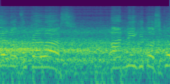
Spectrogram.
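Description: Stadium crowd cheering and shouting as a goal goes in, with several loud individual voices standing out over the roar.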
